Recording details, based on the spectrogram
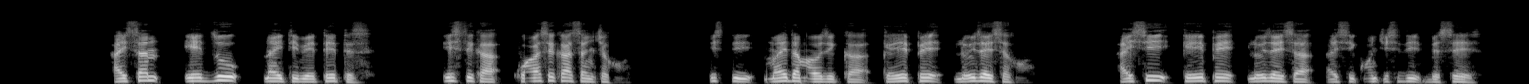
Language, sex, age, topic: Gamo, male, 25-35, government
